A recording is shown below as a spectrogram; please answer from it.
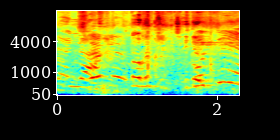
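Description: A young child talking in a high voice, several short phrases one after another.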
